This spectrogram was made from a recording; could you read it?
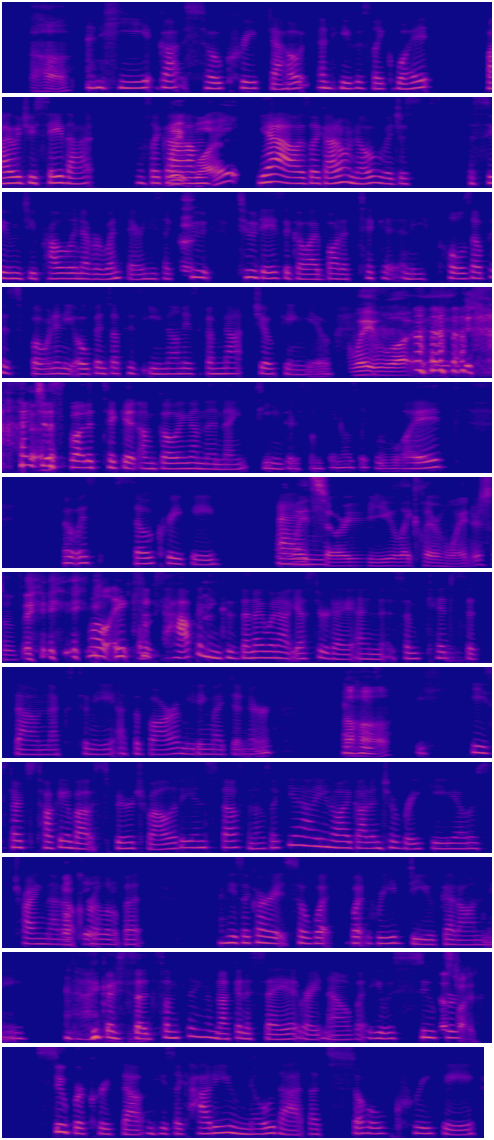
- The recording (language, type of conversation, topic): English, unstructured, How can I act on something I recently learned about myself?
- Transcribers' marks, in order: tapping; chuckle; laugh; laughing while speaking: "I just"; other background noise; laughing while speaking: "something?"; laughing while speaking: "And, like"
